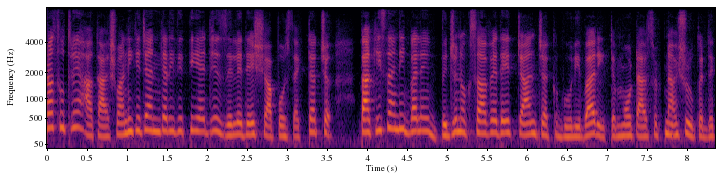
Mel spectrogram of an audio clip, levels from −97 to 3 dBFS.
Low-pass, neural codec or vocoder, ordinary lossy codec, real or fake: none; codec, 16 kHz, 0.8 kbps, ZipCodec; none; fake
